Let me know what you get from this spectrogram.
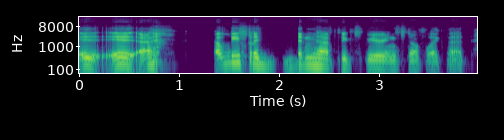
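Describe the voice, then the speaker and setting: Moderate pace in an American accent, quiet background. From US Midwest. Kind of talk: casual chat.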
